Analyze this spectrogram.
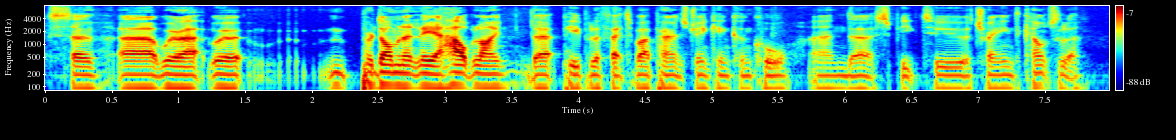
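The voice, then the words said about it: Bristol English accent. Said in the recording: “my accent is from Bristol, yeah. So it'll come in and out and flitter between going into London”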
